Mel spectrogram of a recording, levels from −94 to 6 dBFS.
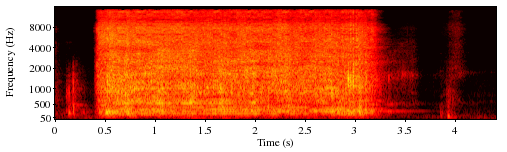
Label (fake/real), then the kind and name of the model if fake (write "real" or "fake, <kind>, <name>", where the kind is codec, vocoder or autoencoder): fake, codec, SNAC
